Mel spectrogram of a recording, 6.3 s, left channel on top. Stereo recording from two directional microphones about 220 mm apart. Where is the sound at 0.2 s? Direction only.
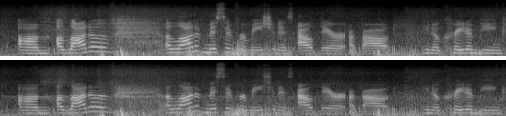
15° left (ahead or behind).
